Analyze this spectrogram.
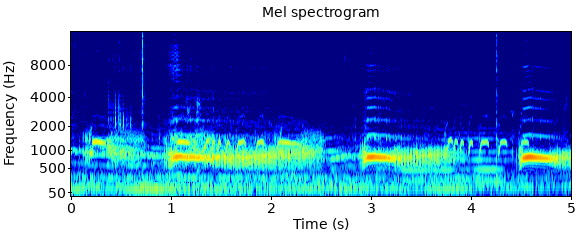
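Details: Zebra dove of the Bangkok type, used as a lure for training other doves, giving rolling trilled coos that end in clear held notes, several phrases with pauses between, over soft background noise.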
